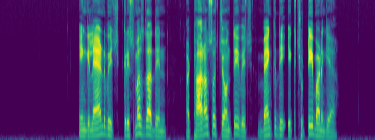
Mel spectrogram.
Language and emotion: Punjabi, neutral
